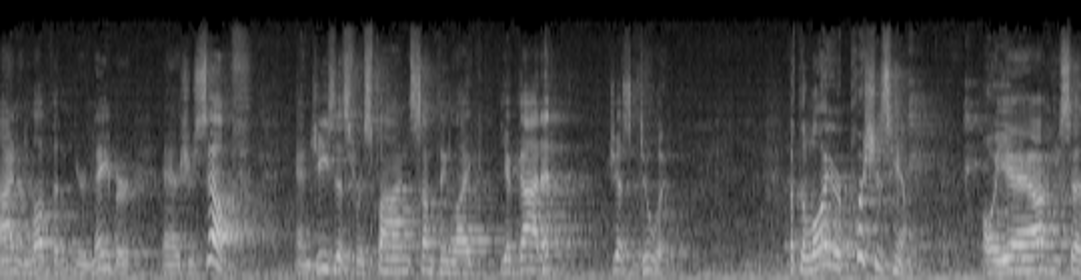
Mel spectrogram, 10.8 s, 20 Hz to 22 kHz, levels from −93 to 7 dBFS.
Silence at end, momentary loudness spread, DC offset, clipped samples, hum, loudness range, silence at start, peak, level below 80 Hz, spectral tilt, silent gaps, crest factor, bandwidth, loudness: 0 s; 17 LU; under 0.1%; under 0.1%; none; 4 LU; 0 s; -8 dBFS; -40 dBFS; -4.5 dB/octave; none; 18 dB; 16 kHz; -25 LUFS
